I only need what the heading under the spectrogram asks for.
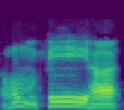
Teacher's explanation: তাহলে এখানে মিম সাকিনের পরে ফা এসছে, তাই মিম সাকিনকে বিনা গণ্যায় জাহির করে পড়তে হবে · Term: ইজহারে শাফাবি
